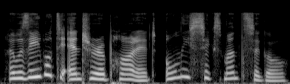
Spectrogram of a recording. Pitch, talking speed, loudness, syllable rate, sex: 255 Hz, 225 wpm, -19 LUFS, 6.0 syllables/s, female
